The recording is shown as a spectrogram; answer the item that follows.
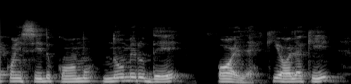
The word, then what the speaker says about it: Euler: é chamado o número número de euler é e eu lá em português mas na verdade se pronuncia olha em homenagem a leonardo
